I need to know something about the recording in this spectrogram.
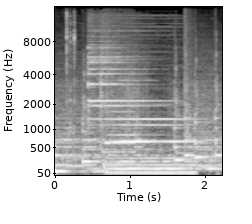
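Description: Intro music with a subscribe-animation sound effect: a couple of quick clicks, then a bright bell-like chime from about half a second in that rings for over a second before fading.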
